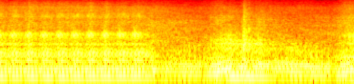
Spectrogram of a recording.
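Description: A motorcycle engine revs up sharply.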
